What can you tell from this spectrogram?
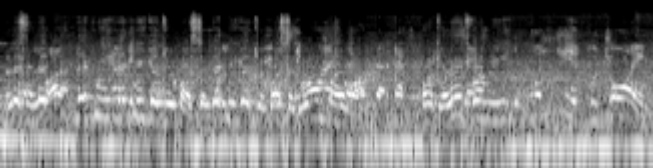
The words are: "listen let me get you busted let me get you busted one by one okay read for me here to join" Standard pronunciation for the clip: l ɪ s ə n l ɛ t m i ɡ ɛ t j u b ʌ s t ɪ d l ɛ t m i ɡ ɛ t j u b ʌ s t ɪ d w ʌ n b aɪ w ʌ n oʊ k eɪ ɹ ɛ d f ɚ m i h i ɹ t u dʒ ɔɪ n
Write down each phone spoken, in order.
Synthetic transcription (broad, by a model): l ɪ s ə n l ɛ t m i ɡ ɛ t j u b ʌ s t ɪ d l ɛ t m i ɡ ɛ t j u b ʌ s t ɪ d w ʌ n b aɪ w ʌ n oʊ k eɪ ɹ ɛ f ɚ m i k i l t u dʒ ɔɪ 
